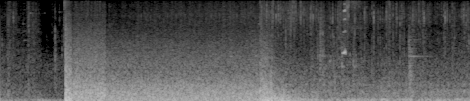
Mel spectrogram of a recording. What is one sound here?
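A flamethrower roars steadily.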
